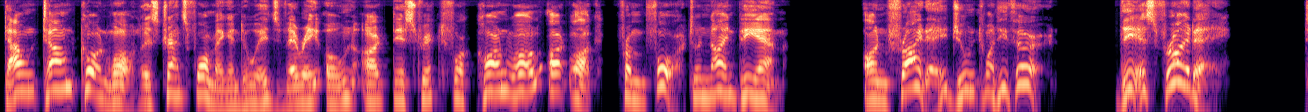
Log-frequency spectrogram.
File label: Radio Ad; Cornwall Art Walk 2023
